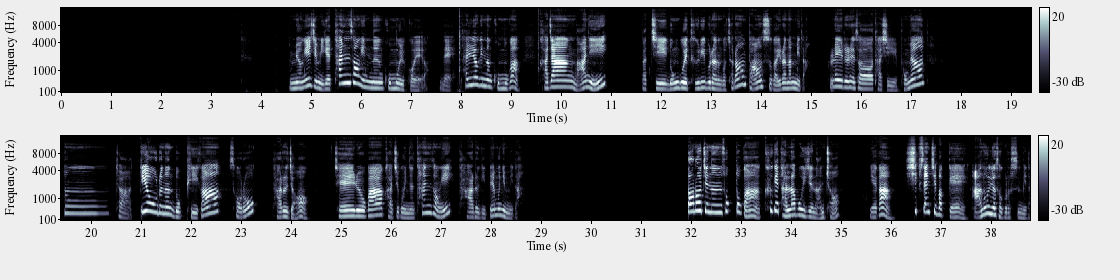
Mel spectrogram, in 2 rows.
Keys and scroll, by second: 3.7 space.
